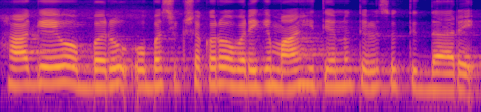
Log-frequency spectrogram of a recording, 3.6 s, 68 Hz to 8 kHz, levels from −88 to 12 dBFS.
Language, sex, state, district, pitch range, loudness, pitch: Kannada, female, Karnataka, Koppal, 205-225 Hz, -15 LUFS, 215 Hz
